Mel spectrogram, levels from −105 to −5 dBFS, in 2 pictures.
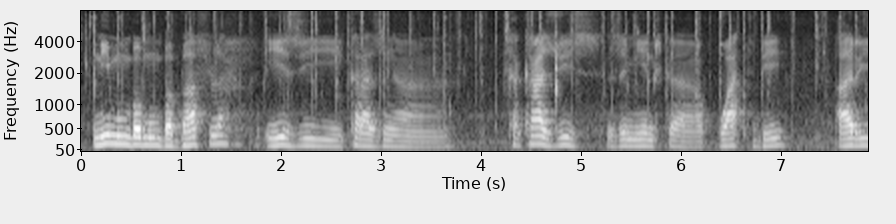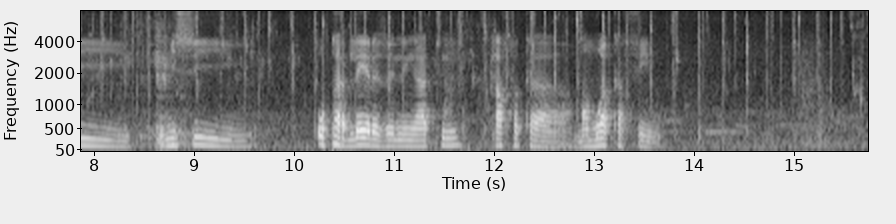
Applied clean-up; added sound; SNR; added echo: none; Drip; 19 dB; none.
